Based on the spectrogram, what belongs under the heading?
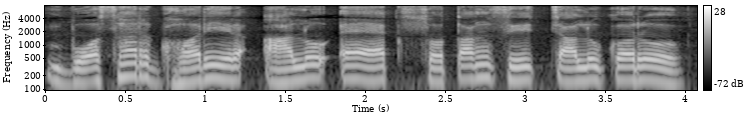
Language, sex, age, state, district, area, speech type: Bengali, male, 18-30, West Bengal, Nadia, rural, read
